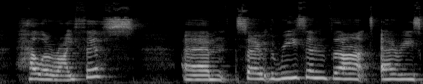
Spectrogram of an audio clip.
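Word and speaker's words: Halirrhothius: It's spelled Halirrhothis. So I think it's pronounced Hellerithus. So the reason that Ares killed Hellerithus was for attacking and raping Alcippe.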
